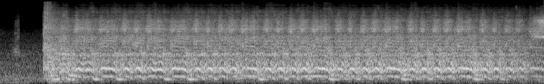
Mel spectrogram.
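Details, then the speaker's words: Triumph TR6 during restoration, start attempt: steady even cranking about five beats a second that never catches; no fuel because the electric petrol pump wasn't connected, after its safety cut-off switch was also found off. "if I move all this stuff out of the way you'll see that the pump isn't connected"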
